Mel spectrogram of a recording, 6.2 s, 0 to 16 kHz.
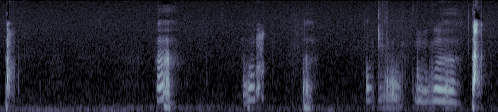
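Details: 4-month-old infant with hiccups daily, usually several times a day: short, abrupt vocal bursts about a second apart in a quiet room.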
